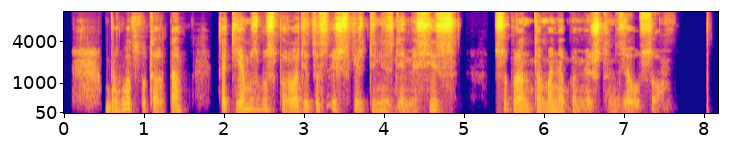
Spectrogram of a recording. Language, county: Lithuanian, Kaunas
